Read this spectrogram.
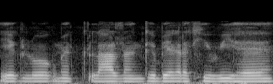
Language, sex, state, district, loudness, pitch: Hindi, male, Jharkhand, Deoghar, -17 LUFS, 140 Hz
